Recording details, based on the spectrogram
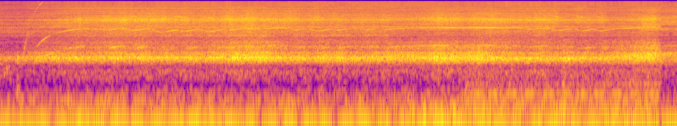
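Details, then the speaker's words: Continuous high-pitched whine with hiss, wavering in pitch, as a high-speed dental drill takes a little off an adult woman's tooth during Lumineers veneer preparation, working on the right cuspid; dental drill. "okay they don't look like the same teeth do they I'm going to take a little bit off here open"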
